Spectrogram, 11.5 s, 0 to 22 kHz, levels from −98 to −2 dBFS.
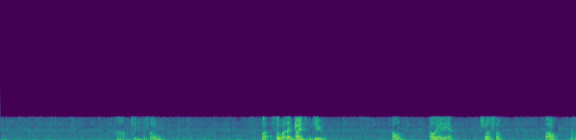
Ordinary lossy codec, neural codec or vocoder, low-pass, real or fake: none; codec, 24 kHz, 1.5 kbps, HILCodec; 3.6 kHz; fake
